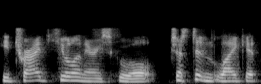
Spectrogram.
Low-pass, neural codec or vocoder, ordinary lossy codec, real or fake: 5.4 kHz; none; AAC, 32 kbps; real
